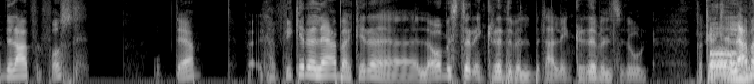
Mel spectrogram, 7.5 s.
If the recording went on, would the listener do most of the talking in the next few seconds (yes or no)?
no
